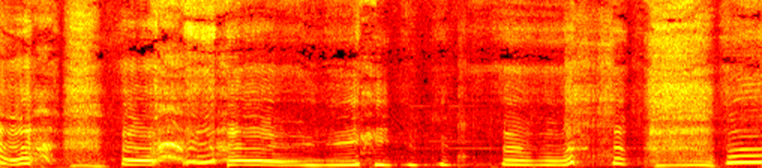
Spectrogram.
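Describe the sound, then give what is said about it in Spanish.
A voice performs exaggerated fake crying, with wavering, sobbing wails and whimpers broken by short gasps, loud, continuing in bursts for several seconds. “A ver cómo lloro yo, ¿vale?”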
